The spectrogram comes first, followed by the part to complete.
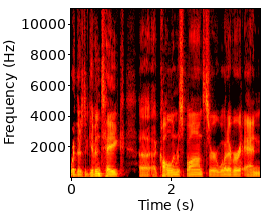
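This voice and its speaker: Vocal fry runs through the man's speech, captured on a very clean recording with a silent background. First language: other than English. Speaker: actor and voice actor. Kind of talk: casual interview chat. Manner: halting with many fillers.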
